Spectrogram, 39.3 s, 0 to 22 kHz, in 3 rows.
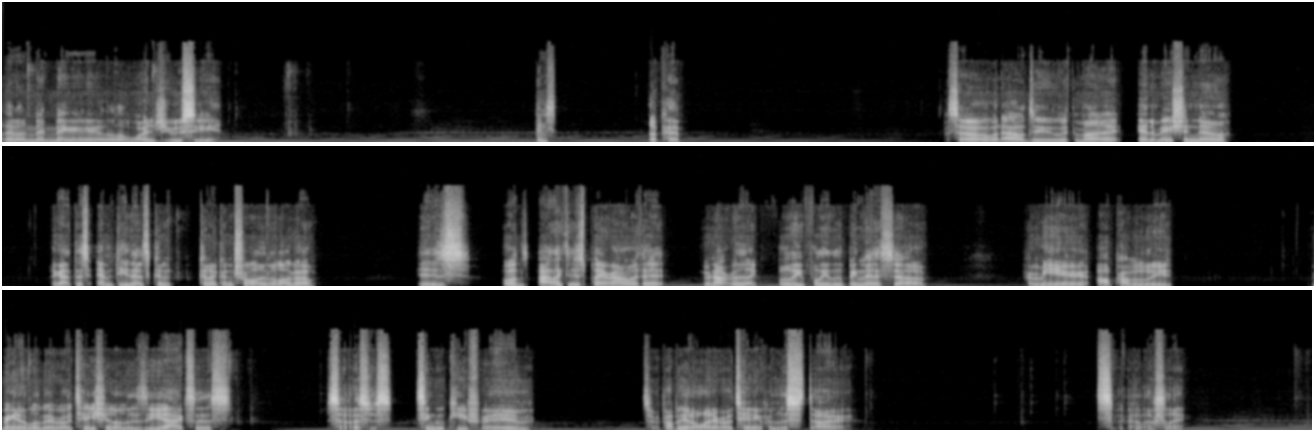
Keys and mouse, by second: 0.2 s, 1.5 s, 2.9 super+s, 3.4 click, 4.9 middle click, 5.1 middle click, 5.3 middle click, 6.2 click, 6.6-9.5 middle drag, 10.8 click, 14.8 r, 18.6-20.1 middle drag, 21.4 middle click, 23.5 click, 26.0 click, 26.5 super+z, 27.0-28.3 shift+drag, 28.5 super+z, 29.4 click, 30.9-32.2 middle drag, 33.2 click, 35.0-36.4 shift+middle drag, 37.3 space, 39.2 space.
